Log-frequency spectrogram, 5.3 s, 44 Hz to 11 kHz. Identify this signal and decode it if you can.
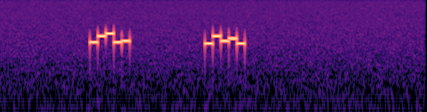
Five-tone selective call (CCIR), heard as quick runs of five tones, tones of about 100 ms. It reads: 49945 39573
